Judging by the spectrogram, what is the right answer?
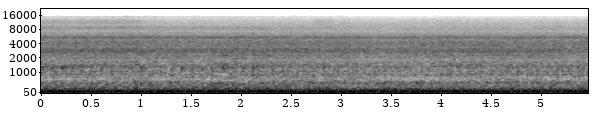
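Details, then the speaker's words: XG ute with LS1 V8, first start in the car with new carburettor and custom full exhaust, oil pressure present: deep even rumble, loud exhaust, no misses or knocks; normal running. "gave it that's loud that's awesome that's what you want you want quite an idol yeah loud up top"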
